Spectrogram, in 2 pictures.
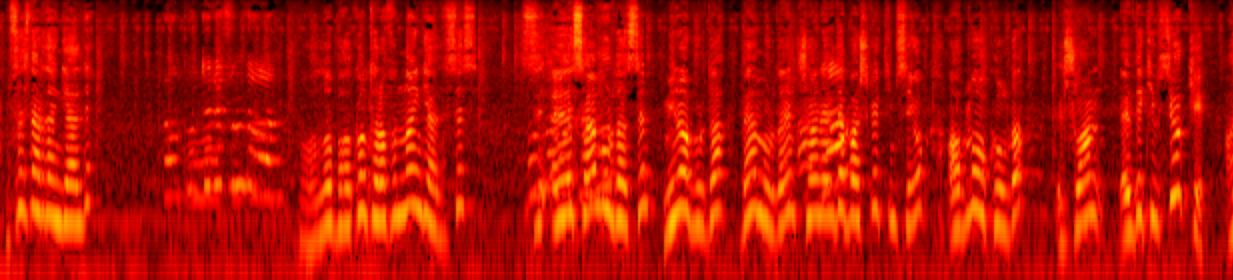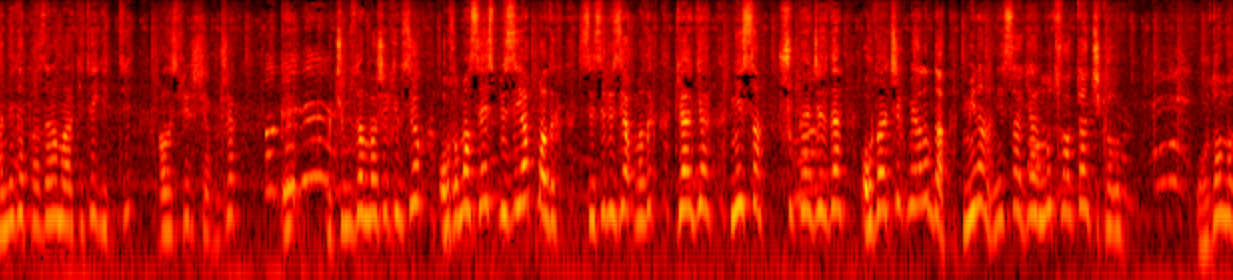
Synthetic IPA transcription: busɛsnæɾd̪ænɟælʲd̪ɪ | lˠknt̪ʰaɾafɯnd̪avalˠːaːbalˠkʰo̞nt̪ʰaɾafɯnd̪anɟælʲd̪isɛs | ɛsænbuɾd̪asɯnminabuɾd̪abænbuɾd̪ajmʃuanɛvd̪ɛbaʃkacʰimsɛjo̞kablˠɯokulˠd̪a | ɛʃuanɛvd̪ɛcʰimsɛjo̞k̚cʰːi | anːɛd̪ɛpʰazaɾamaɾcʰet̪ʰɛɟit̪ʰːɪ | alˠɯʃveɾiʃjapɯd͡ʒak̚ | ɛyt͡ʃʰymyzd̪ænbaʃkacimsɛjo̞k̚o̞zamansɛsbizijapmad̪ɯk | se̞s̬ibizjapmad̪ɯk | ɟælʲɟælʲnisaʃupʰɛnd͡ʒeɾid̪æno̞ɾd̪ant͡ʃʰɯkmajalˠɯmd̪aminanisaɟælʲmut̪fak̚t̪ant͡ʃʰɯ̥kʰalˠɯm | o̞ɾd̪anba

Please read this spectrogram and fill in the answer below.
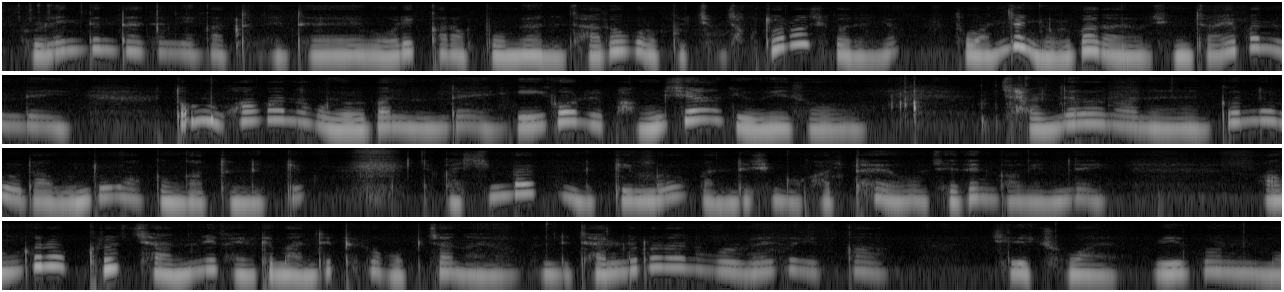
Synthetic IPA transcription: pɯɭːendɯndad͡ʑɯɲiɡatʰɯndetewʌɾik͈aɾak̚p͈omjʌnɯnt͡ɕasʌɡɯɾoput͡ɕʰimt͡ɕḁk̚t͈ʌɾʌd͡ʑiɡʌdɯɲo | sʰʌwand͡ʑʌnjʌɭbadajot͡ɕint͡ɕ͈ahe̞banːɯnde̞dʌmuɸwaɡanɦaɡojʌɭbanːɯnde̞iɡʌɾɯɭpaŋɕʰiɦaɡiue̞sʰʌ | t͡ɕaɭnɯɾʌnanɯnk͈ɯnɯɾonaundoŋak͈ɯnkatʰɯnːɯk͈im | jak͈anɕʰimbaɭpʰɯnːɯk͈imɯɾomandɯɕʰinɡʌk͈atʰajot͡ɕe̞sʰe̞ŋɡaɡinde̞ | aŋɡɯɾok̚k͈ɯɾʌt͡ɕʰianɯɲik͈aiɾʌkʰemandɯɭpʰjiɾjoɡaʌp̚t͡ɕ͈anajokɯnde̞t͡ɕaɭnɯɾʌnanɯnɡʌɭːohe̞doɲik͈a | t͡ɕiɡet͡ɕoajoiɭbunmʌ

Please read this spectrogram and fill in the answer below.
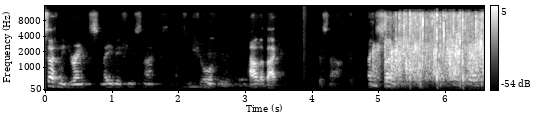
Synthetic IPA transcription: sɜdⁿn̩lidɹɪ̃ŋksmeɪbiəfjʉsnæksnəttʰʉʃɔaʊt̪̚ðəbæk | d͡ʒʌsnaʊ | θɛ̃ksəʊʌt͡ʃ

